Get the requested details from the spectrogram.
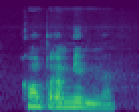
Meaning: first-person plural past historic of compromettre
- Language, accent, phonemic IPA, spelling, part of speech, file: French, Canada, /kɔ̃.pʁɔ.mim/, compromîmes, verb, LL-Q150 (fra)-compromîmes.wav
